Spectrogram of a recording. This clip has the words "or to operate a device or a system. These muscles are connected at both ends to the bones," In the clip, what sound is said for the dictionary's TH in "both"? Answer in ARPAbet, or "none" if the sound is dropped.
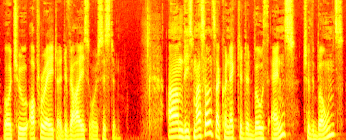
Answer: TH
